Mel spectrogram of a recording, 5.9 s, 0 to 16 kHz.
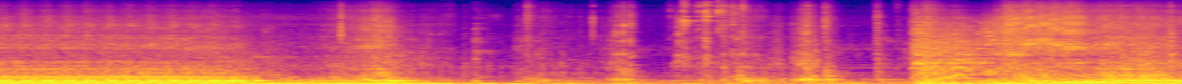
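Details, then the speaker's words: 1968 Pontiac LeMans cold start after sitting most of the winter, not yet warmed up: runs under throttle, then sags and nearly dies when the pedal lifts before catching again. Won't hold idle when cold. "It still hasn't warmed up yet. If I don't keep if I don't keep my foot on the pedal, it dies out."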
